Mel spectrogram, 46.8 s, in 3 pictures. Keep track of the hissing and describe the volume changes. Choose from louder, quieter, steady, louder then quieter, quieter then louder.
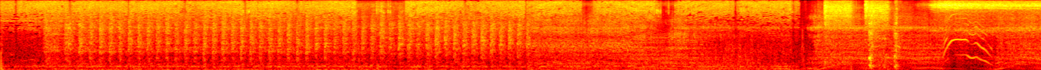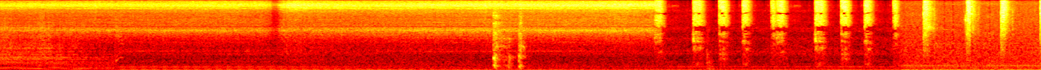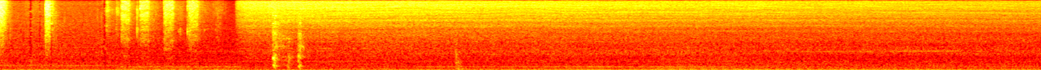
louder then quieter.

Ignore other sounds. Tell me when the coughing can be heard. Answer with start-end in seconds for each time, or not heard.
13.0-13.6, 23.0-23.6, 35.3-35.9.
